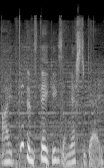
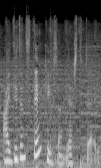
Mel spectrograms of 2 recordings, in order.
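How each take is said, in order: First: The word didn't carries the stress. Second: The word take carries the stress. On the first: The exam was not taken; something else was done. "I stress the word didn't" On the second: Something was done with an exam, but not taking it. "So I stress the word take"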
